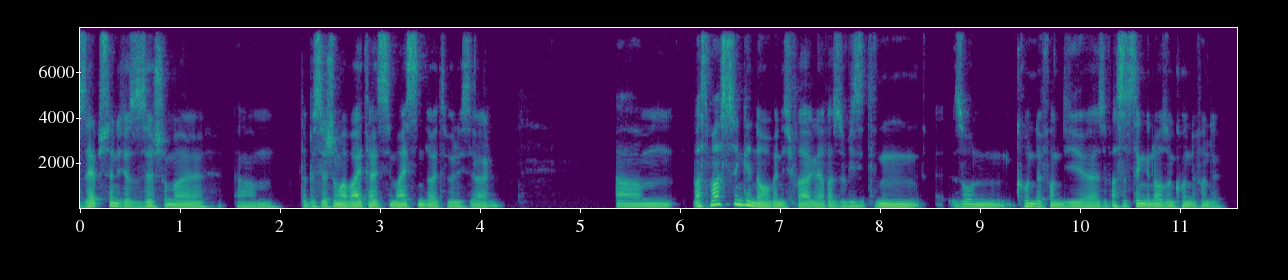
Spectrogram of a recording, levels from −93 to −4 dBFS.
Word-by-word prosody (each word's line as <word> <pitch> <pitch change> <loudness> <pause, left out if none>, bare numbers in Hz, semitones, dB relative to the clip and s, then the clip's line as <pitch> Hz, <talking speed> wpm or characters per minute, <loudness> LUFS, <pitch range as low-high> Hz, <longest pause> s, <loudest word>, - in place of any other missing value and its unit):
selbstständig, 105 +4 +1
das 95 -2 0
ist 85 +2 -1
ja 95 - +2
schon 95 +2 -2
mal 90 -2 0 0.3
ähm, 80 -2 -5 0.2
da - - -6
bist 90 - +1
du 100 - +2
ja - - 0
schon 100 - +2
mal 95 0 +3
weiter 100 +1 +3
als 90 -3 +2
die - - -3
meisten 95 +1 +3
Leute, 90 0 -2
würde 90 -1 -1
ich 80 - -5
sagen. 95 +9 -4 1.1
Ähm, 100 - -1 0.2
was 115 +6 +1
machst 180 0 +5
du 190 - +6
denn - - +7
genau, 105 - +4
wenn 90 -1 +1
ich 85 - -4
fragen 90 +1 +1
darf? 90 0 -1
Also, 90 0 -2
wie 95 - -1
sieht 95 +1 -6
denn 95 -2 +1 0.3
so 100 +1 -2
'n 95 - -2
Kunde 105 -4 0
von 95 -1 -1
dir 90 0 -1
also, 85 -2 -3
was 95 0 +1
ist 105 - 0
denn 110 - +4
genau 100 0 +2
so 95 - -1
'n 90 - -1
Kunde 100 +1 -2
von 90 0 -4
dir? 80 -2 -8
95 Hz, 260 wpm, -31 LUFS, 90-100 Hz, 1.1 s, denn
